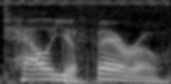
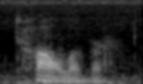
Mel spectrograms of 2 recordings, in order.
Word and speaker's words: Taliaferro: you already do but Toliver and Taliaferro are the same thing you ever see something written that looks like Talia Farrow it's pronounced Toliver you find walking around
